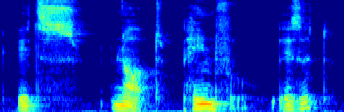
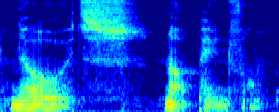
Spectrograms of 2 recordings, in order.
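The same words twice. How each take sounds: First: Slow, hesitant, timid question rising at the end. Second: Slow, deliberate answer, falling at the end; measured reassurance. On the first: Boy timidly asking the vampire about his tragedy, hesitant. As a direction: ask cautiously, feeling your way. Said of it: "he asked timidly". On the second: Vampire answering the timid boy, slow and measured. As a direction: pause after the no, then settle it calmly. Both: A narrator's reading.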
